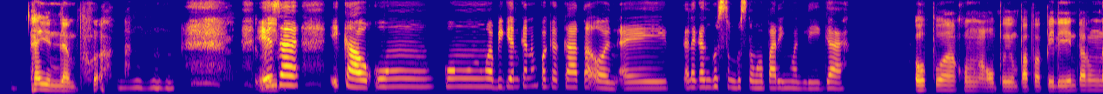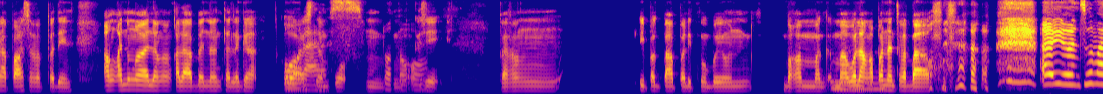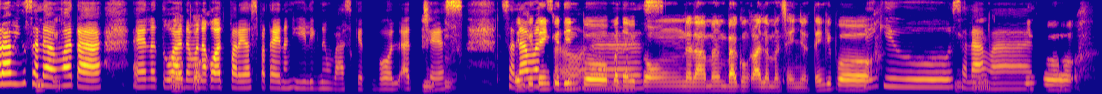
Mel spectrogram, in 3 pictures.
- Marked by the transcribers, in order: laughing while speaking: "Ayun lang po"; chuckle; laugh; laughing while speaking: "trabaho"; tapping
- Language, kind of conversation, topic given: Filipino, unstructured, Anong isport ang pinaka-nasisiyahan kang laruin, at bakit?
